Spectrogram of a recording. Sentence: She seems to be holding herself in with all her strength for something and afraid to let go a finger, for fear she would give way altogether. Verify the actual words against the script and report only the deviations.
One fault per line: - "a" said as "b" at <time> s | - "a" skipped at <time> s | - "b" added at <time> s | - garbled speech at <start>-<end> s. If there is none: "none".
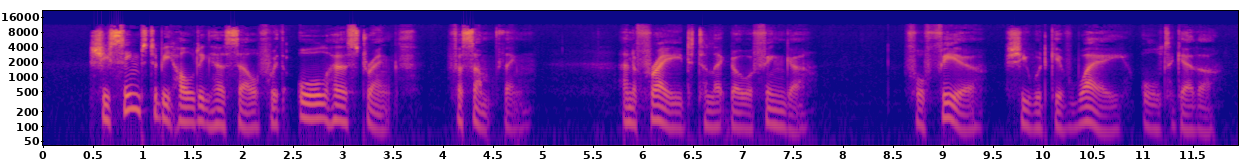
- "in" skipped at 2.3 s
